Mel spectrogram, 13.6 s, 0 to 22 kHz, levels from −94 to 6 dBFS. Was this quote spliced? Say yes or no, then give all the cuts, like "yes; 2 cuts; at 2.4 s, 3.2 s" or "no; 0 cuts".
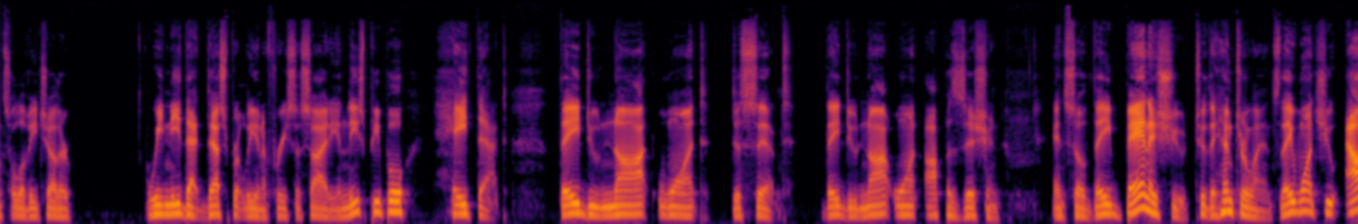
no; 0 cuts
